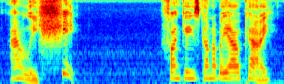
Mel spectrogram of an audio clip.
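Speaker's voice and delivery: pinched nasal tone, pitched very high. Reading a story aloud, voicing Nubby's line after a silence, nasal voice. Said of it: "Nubby's nasal voice".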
